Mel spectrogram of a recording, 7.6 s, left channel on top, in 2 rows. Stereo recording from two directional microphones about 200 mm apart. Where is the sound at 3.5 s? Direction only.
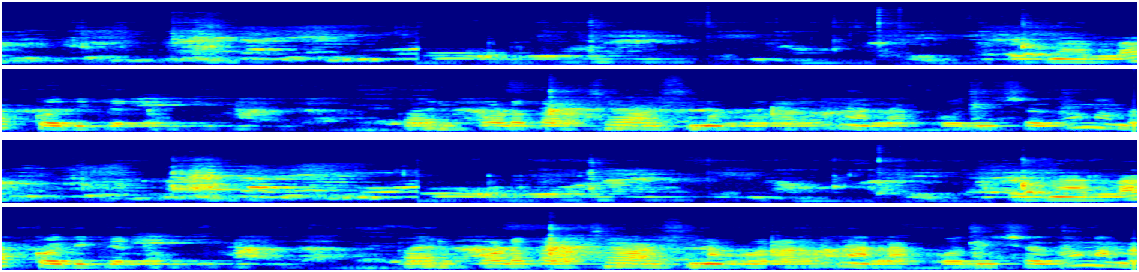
5° left (ahead or behind).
